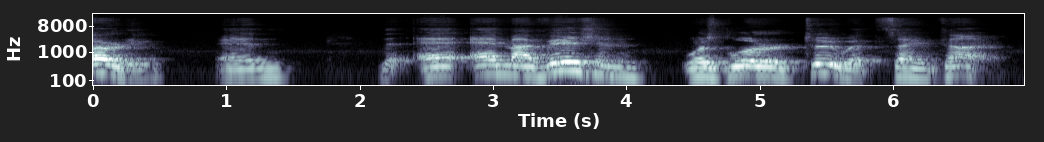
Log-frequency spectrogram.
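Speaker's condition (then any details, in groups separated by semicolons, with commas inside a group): Cerebral palsy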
